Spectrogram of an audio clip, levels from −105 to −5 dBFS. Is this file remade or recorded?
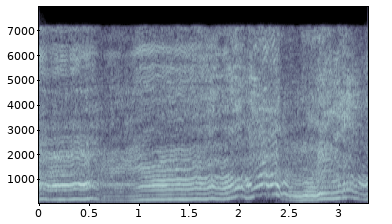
recorded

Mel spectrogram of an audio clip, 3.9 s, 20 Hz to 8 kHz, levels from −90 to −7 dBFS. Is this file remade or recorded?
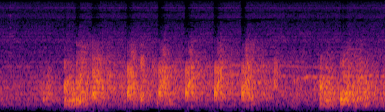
recorded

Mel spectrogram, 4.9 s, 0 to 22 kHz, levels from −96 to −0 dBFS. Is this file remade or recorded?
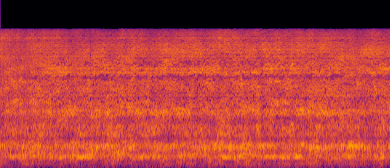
remade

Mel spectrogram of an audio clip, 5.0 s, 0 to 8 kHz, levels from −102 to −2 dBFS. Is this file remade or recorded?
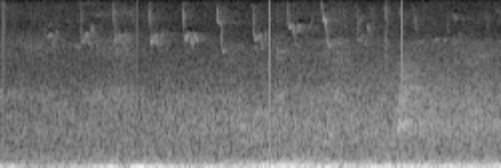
recorded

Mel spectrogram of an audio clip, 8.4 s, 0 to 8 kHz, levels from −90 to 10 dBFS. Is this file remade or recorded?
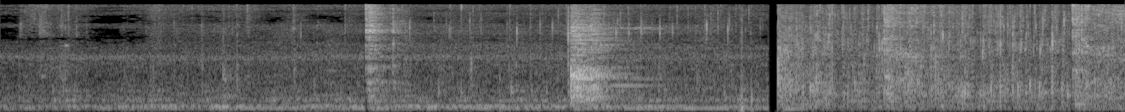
recorded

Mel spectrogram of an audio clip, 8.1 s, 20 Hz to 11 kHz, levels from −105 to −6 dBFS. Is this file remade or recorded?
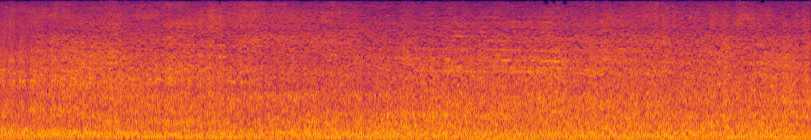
recorded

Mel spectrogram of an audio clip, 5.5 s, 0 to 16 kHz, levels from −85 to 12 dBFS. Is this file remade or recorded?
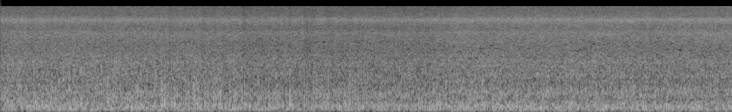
recorded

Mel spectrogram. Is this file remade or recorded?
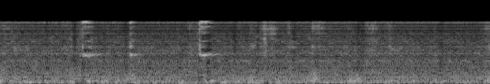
remade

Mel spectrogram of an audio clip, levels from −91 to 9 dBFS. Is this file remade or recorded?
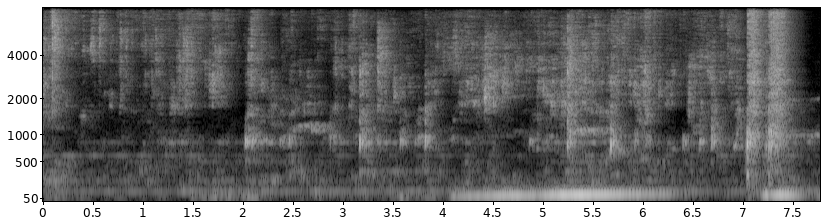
recorded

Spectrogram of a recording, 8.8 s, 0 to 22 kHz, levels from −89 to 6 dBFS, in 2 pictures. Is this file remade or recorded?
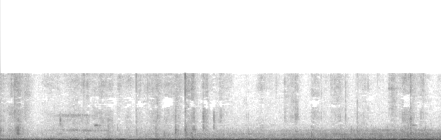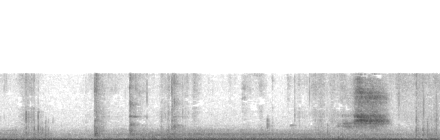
recorded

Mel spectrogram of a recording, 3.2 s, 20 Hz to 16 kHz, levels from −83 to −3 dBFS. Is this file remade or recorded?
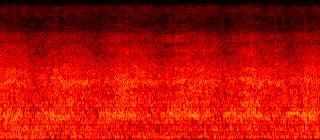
remade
